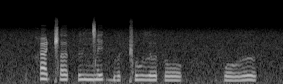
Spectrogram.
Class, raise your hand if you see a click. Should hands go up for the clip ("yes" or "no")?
yes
